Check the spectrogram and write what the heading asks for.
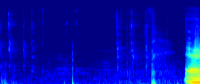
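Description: Computer keyboard keys pressed a few times: faint, scattered clicks, followed near the end by a spoken word.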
